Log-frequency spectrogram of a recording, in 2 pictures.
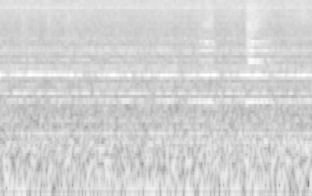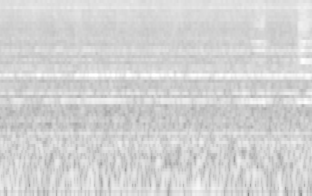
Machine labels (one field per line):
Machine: slide rail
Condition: normal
